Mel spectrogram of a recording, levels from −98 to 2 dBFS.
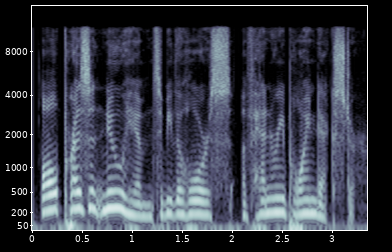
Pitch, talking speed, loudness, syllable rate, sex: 190 Hz, 195 wpm, -17 LUFS, 5.4 syllables/s, female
